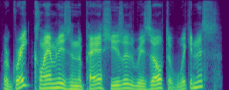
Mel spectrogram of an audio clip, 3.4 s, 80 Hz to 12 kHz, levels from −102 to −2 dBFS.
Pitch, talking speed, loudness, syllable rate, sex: 140 Hz, 190 wpm, -18 LUFS, 6.1 syllables/s, male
